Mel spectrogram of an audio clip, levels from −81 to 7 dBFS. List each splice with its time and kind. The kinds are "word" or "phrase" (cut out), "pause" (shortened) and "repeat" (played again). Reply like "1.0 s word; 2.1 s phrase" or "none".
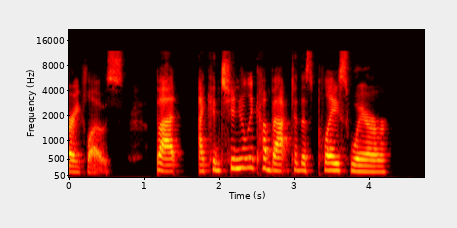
none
